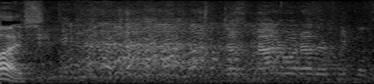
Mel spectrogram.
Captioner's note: audience laughs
